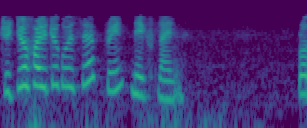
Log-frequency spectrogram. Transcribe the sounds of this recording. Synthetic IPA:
tɹitioxɔɹitɔkojsɛpɹintnekslajn | pɹɔ

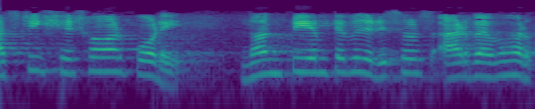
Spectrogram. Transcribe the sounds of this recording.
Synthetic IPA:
ad͡ʑʈiʃeʃɦɔoaɾpɔɾḛ | nɔnpiemʈebelɾisoɾsa̰ɾbɛboɦaɾ

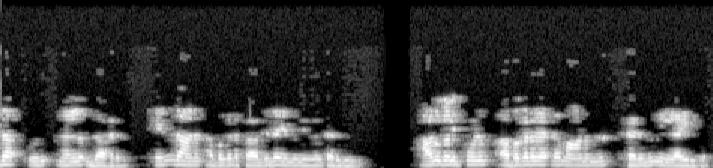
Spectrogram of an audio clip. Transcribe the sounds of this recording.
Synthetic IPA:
d̪aːo̞ɾunɐlːɐud̪aːɦɐɾɐnɐ | e̞nd̪aːɳɨʔɐbɐɣɐɽɐsaːɡʱɐðɐe̞nːɐniŋːɐɭkɐɾuðunːu | aːɭuɣɐɭipːo̞ːɻumɐbɐɣɐɽɐɣɐðɐmaːɳe̞nːɨkɐɾuðunːilːaːjiɾikʲːum

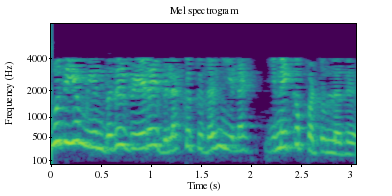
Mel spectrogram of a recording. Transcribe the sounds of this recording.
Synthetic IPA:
uːðɪjɐmɛnbɐðɯʋeːɽɐɪʋɪɭɐkːɐt̪ːɯɽɐnɪnɐ | ɪnɐɪkːɐpːɐʈːɯɭːɐðɯ

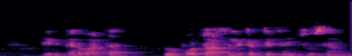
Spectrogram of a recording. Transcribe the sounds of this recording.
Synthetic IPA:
d̪iːnit̪ɐɾʋaːt̪ɐ | ʈuːpoːʈaːsɐleːʈɐɖɖizɐ̰jnt͡ʃuːsaːn

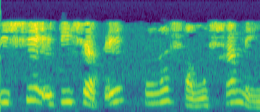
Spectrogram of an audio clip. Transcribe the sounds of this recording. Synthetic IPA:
iʃːeeʈiʃat̪ʰekonoʃɔmoʃːanej

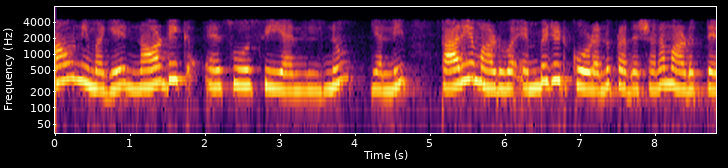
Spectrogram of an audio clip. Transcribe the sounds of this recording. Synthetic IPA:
naːʋunimɐɡe̞naːɾɖikesoːsijɐnu | jɐlːi | kaːɾjɐmaːɽuʋɐʔembeɖiɖkoːɽɐnːupɾɐd̪ɐɾʃɐnɐmaːɽut̪ːeː

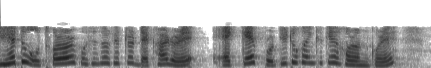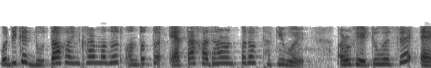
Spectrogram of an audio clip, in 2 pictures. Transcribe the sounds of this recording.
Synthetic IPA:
ziɦɛtuutʰɔɹɔɹposisɔɹkʰɛtɹɔt̚dɛkʰaɹdɔɹɛɛkɛpɹotituxɔjŋkʰakɛɦɔɹɔnkɔɹɛ | ɡ̥otikɛdutaxɔjŋkʰaɹmazɔtɔ̰ntɔtːɔʔɛtaxadʱaɹɔnut̚padɔk̚tʰakibɔj | aɹuxejtʊɦojsɛ

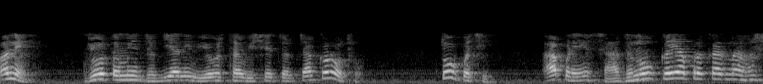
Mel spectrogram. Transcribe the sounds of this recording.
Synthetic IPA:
əne | d͡ʒot̪əmed͡ʒəɡjaniʋjəʋəst̪ʰaʋiʃet͡ʃəɾt͡ʃakəɾot͡ʃʰo | t̪opət͡ʃʰi | apɳ̃esad̪ʱnokəjapɾəkaɾnaɦəʃ

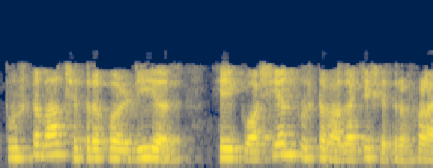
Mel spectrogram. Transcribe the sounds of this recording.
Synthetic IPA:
pɾuʂʈəbʱaɡkʂet̪ɾəfʰəɭɖies | heɡɔɕijənpɾuʂʈəbʱaɡat͡ɕekʂet̪ɾəfʰəɭa

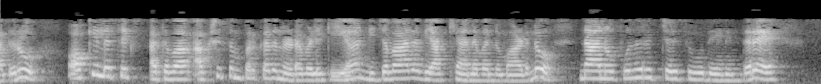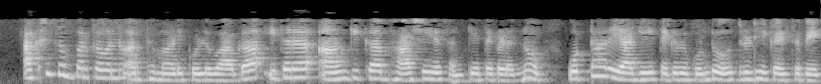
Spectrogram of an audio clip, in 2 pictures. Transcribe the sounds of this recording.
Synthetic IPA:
d̪ɐɾuː | aːkelɐsiksɐt̪ʰɐʋaːʔɐkʂɐsɐmpɐɾkɐd̪ɐnɐɽɐʋɐɭikɛjɐnid͡ʒɐʋaːd̪ɐʋjaːkʰjaːnɐʋɐnːumaːɽɐlunaːnupunɐɾitːt͡ʃːɐɾisuʋud̪e̞ːnend̪ɐɾe̞ | ɐkʂɐsɐmpɐɾkɐʋɐnːuʔɐɾt̪ʰɐmaːɽikoɭːuʋaːɡɐʔit̪ɐɾɐʔaːŋɡikɐbʱaːʂɐjɐsɐŋkɛːt̪ɐɡɐɭɐnːu | ɔʈːaːɾɛjaːɡit̪ɛɡe̞d̪uko̞ɳɖud̪ɾuɖʱikɐjisɐbeːku

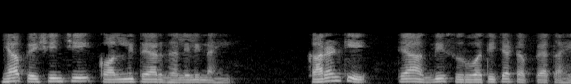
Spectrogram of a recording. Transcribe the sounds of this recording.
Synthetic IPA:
ɦjapeɕiɲt͡ɕiːkɔlniːt̪əjaɾd͡zʱaleliːnaɦi | kaɾəɳkiː | t̪jaəɡd̪iːsuɾuʋat̪it͡ɕjaʈəpːjat̪a̰ɦe

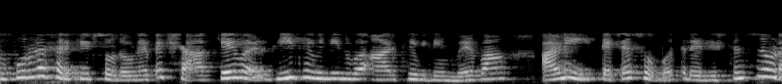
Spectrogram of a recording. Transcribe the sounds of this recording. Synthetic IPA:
səmpuːɾɳəsəɾkiʈsoɽəʋɳjapekʂakeʋəɭɦit̪ʰeʋiniːnʋəʔaɾt̪ʰeʋiniːnmiɭʋaː | ɽ̃it̪jat͡ɕasobət̪ɾed͡ʑisʈənsd͡zʱoɽa

